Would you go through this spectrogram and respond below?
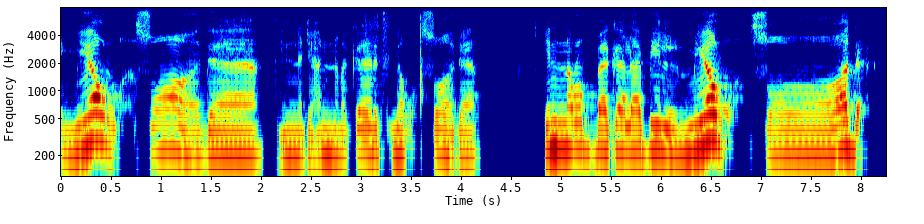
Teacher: Mirsada dibaca tebal ya, karena ketemu ro mati sebelumnya kasroh tapi ketemu dengan huruf isti'la ya, huruf isti'la ya yang tidak berharokat kasroh ya.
